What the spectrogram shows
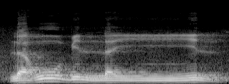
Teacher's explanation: Maksilah qasirah. Jadi hu tu kita baca 2 harakat.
